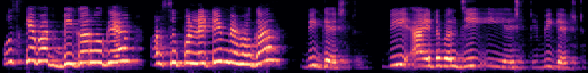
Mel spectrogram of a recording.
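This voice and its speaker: Teacher, woman, very high voice, spells words out slowly in a grammar lesson.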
